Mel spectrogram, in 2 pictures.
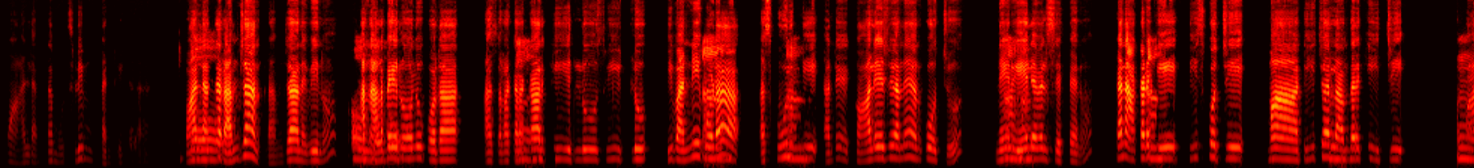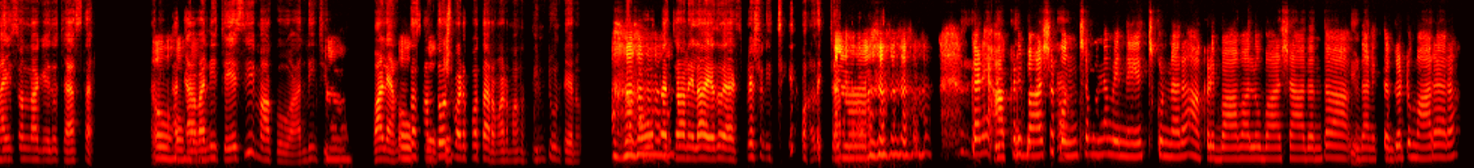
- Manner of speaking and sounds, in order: in English: "కంట్రీ"; other background noise; in English: "లెవెల్స్"; laughing while speaking: "మనం తింటుంటేను"; in Hindi: "బహుత్ అచ్చా!"; laugh; in English: "ఎక్స్ప్రెషన్"; laugh; laughing while speaking: "ఇచ్చి వాళ్ళకి చెప్పడం అదే"; laugh
- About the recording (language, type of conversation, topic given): Telugu, podcast, భాష మార్చినప్పుడు మీ భావోద్వేగాలు, ఇతరులతో మీ అనుబంధం ఎలా మారింది?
